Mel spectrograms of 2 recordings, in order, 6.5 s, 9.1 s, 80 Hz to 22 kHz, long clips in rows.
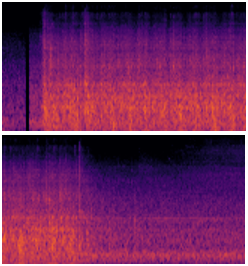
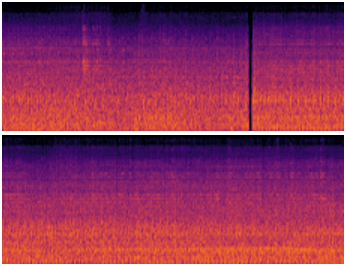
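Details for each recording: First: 1964 Lamborghini R2 diesel tractor, no-start: starter churns about four seconds without catching; injector lines cracked to bleed air, fuel now reaching all three lines. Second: 1964 Lamborghini R2 tractor diesel idling steadily and evenly after priming a fuel pump that had run dry and bleeding air bubbles; humming along healthy, no stumbles or misses.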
